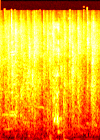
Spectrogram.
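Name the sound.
group round of applause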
